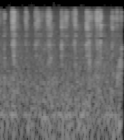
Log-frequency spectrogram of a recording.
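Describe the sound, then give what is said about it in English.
Scissors snip through tape to cut a little piece, in a quick run of about eight crisp cuts, each a short bright rasp repeating at a steady rhythm without any talking. “And I'll need a little piece of that tape there. Not a pretty cut.”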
